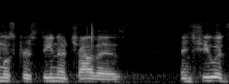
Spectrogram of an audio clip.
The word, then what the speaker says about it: Chavez: It's just Cha and then Vez. Yeah. I like Chave. When you start changing the whole fucking name to you want to change the whole pronunciation of it, Chavez.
